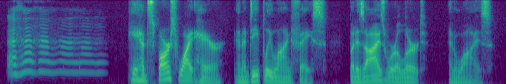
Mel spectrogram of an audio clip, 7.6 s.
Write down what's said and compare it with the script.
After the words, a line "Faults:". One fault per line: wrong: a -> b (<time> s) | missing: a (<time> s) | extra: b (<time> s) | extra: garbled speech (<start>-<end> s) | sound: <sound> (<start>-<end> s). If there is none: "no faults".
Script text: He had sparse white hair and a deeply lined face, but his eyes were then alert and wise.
He had sparse white hair and a deeply lined face, but his eyes were alert and wise.
Faults:
sound: laugh (0.1-1.6 s)
missing: then (5.9 s)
